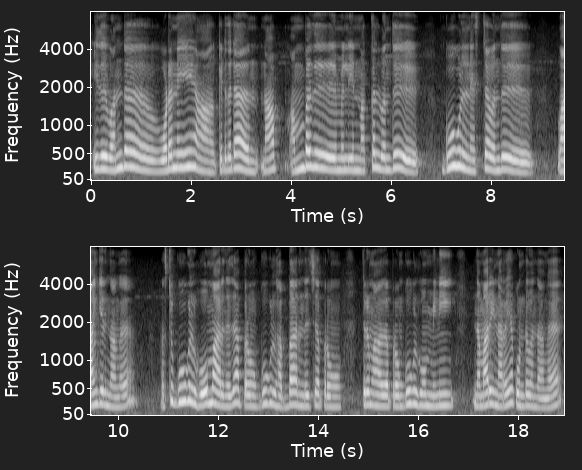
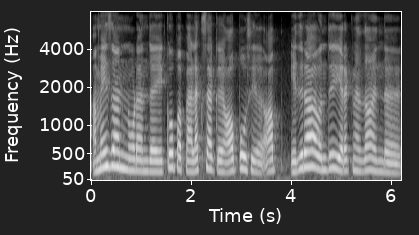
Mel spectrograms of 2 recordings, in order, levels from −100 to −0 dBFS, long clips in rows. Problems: constant background noise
